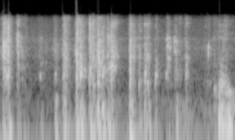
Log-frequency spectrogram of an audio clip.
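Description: Rapid keystrokes on a computer keyboard during live coding, close and fairly loud, with bursts of uneven clicking and short pauses, no talk over it.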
